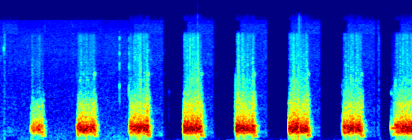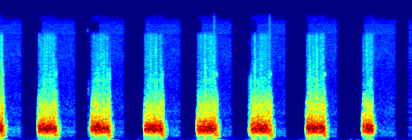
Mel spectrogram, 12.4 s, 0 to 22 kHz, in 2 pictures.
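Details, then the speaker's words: Pansystolic murmur from mitral or tricuspid regurgitation or ventricular septal defect, heard at the mitral/tricuspid focus: a loud, uniform, high-pitched, bar-shaped murmur filling each systole at about 75/min that masks S1, leaving only murmur and S2. "es fuerte y uniforme de intensidad del tono es alto pero este entonces va a tapar ese uno o sea no respeta ese uno"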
